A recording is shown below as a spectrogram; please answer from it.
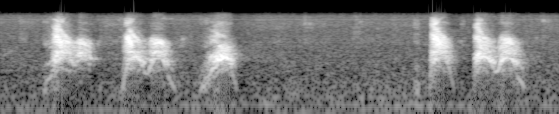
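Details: Two dogs playing with a red-eared slider turtle give short, sharp barks, some doubled, in two bursts separated by a pause.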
